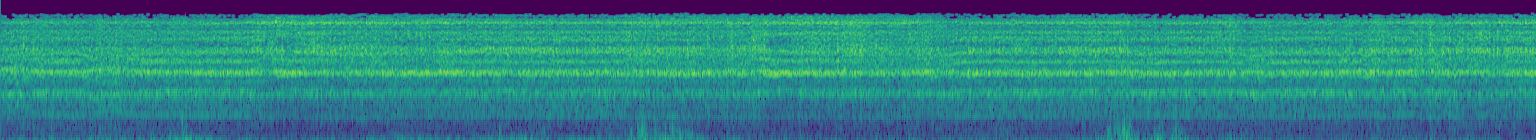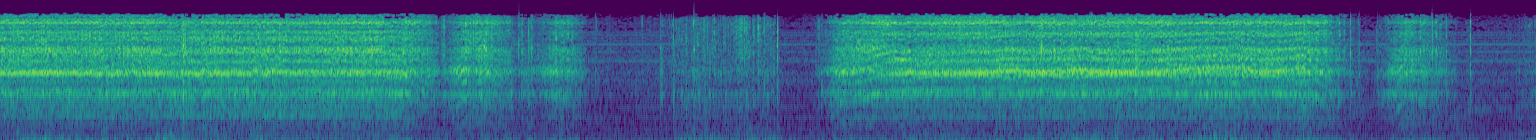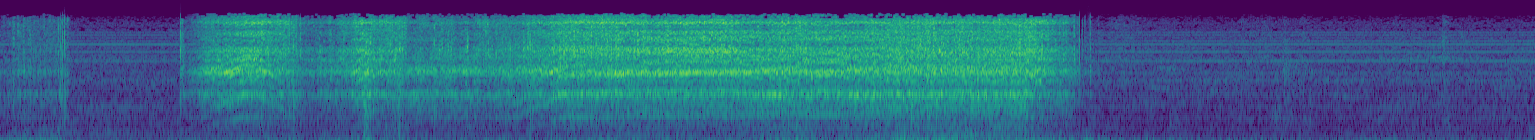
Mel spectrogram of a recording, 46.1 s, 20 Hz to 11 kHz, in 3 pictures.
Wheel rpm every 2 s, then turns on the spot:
160, 160, 160, 160, 160, 160, 160, 160, 160, 140, 30, 20, 150, 160, 60, 10, 30, 60, 140, 160, 100, 0, 0.
30-32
